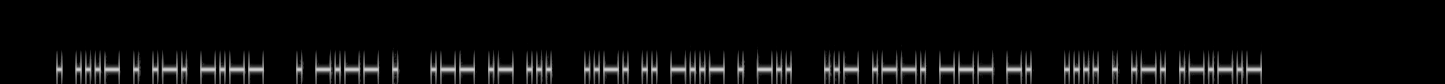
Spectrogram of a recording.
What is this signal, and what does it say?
Morse code, heard as a keyed tone, about 25 wpm, 700 Hz. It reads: EVERY EYE WAS FIXED UPON HER.
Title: Sentences from Top 1100 Words 25wpm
